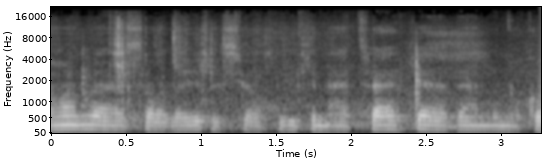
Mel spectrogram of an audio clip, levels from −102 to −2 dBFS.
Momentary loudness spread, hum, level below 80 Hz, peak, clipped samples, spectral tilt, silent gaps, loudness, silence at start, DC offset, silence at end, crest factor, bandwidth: 9 LU; none; -82 dBFS; -8 dBFS; under 0.1%; -4.5 dB/octave; none; -30 LUFS; 0 s; under 0.1%; 0 s; 20 dB; 19.5 kHz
